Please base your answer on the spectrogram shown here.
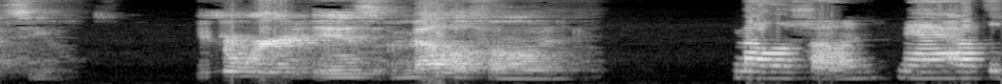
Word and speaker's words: mellophone: Mellophone. Could you, are there any alternate pronunciations, please? There is just the one, mellophone.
